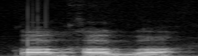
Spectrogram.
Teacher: ग का उच्चारण स्थान क्या हुआ कंठ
